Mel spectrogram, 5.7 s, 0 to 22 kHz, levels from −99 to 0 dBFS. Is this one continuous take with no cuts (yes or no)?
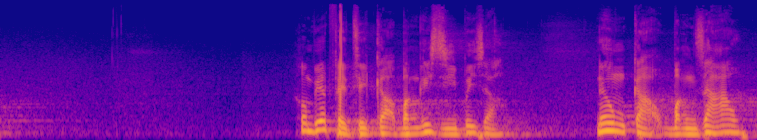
yes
